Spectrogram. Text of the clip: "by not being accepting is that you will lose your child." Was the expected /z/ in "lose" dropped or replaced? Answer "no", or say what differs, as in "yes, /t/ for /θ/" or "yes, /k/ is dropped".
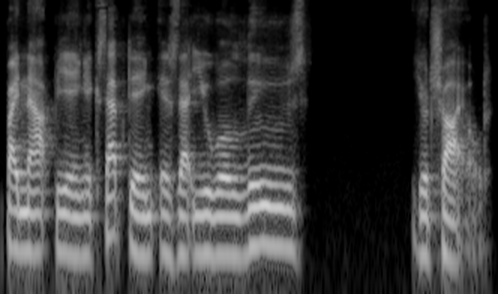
no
